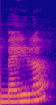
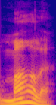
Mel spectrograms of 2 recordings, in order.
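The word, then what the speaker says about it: Mahler: or can you recommend any mailer m-a-h-l-e-r is that right Rebecca are you still on the call sorry can you spell it again a-h-l-e-r oh Marla yes sorry that's Gustaf Marla well Gustav Marlo is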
